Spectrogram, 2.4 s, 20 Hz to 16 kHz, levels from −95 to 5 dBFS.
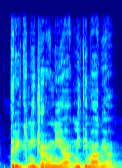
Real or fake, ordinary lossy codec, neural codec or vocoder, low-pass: real; none; none; 14.4 kHz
